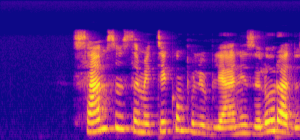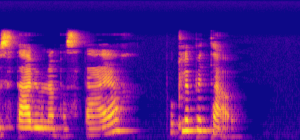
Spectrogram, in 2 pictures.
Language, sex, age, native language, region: Slovenian, female, 18-29, Slovenian, Central Slovenia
